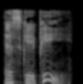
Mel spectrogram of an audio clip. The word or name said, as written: escapee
